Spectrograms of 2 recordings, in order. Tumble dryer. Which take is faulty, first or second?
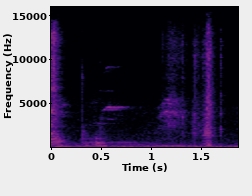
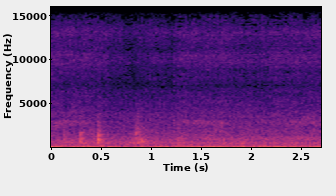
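first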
